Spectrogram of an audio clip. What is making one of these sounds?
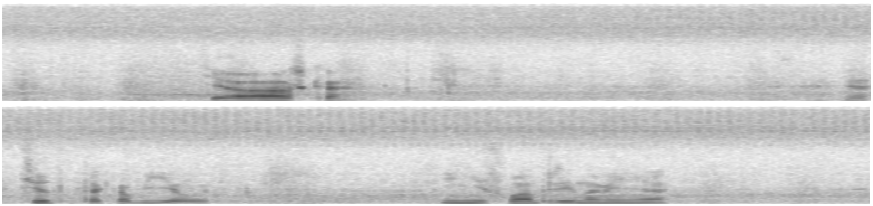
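A bear gives short, moaning growls.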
